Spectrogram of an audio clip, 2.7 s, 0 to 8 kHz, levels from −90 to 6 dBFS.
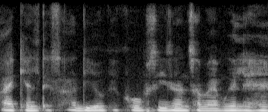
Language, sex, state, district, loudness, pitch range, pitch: Maithili, male, Bihar, Saharsa, -15 LUFS, 145-155 Hz, 150 Hz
